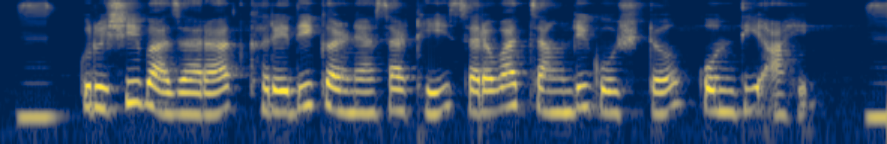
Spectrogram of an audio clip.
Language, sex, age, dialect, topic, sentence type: Marathi, female, 18-24, Standard Marathi, agriculture, question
